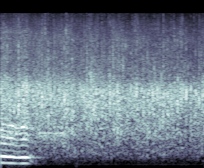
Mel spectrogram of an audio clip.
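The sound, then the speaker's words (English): A crowd claps steadily, a dense wash of many hands filling the whole clip, with a brief voice tone at the very start before the applause takes over. “If you want to clap, go for it.”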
